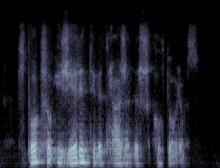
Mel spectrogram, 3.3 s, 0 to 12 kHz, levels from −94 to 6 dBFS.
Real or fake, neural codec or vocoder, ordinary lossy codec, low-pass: fake; codec, 16 kHz, 2 kbps, FunCodec, trained on Chinese and English, 25 frames a second; Opus, 16 kbps; 7.2 kHz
